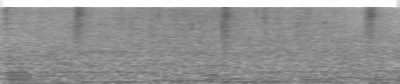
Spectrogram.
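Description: Diced red peppers, apples and celery sizzling steadily in oil in a steel sauté pan on a gas range, with soft background music underneath.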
